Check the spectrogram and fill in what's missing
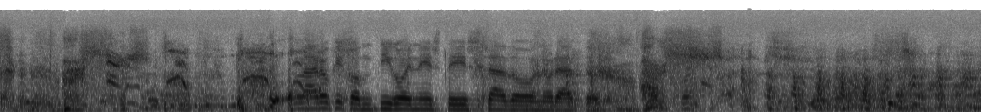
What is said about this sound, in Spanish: estornuda hacia el otro lado, por favor. Voy a coger un reuma.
